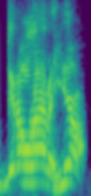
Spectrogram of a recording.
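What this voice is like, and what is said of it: Yelling in heavy Louisiana accent. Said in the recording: “he was heavy Louisiana accent. He's yelling,”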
